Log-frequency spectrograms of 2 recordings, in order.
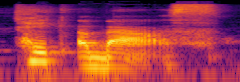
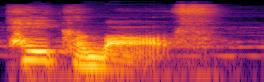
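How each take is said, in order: First: It is said in an American accent. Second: It is said in a non-American accent.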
